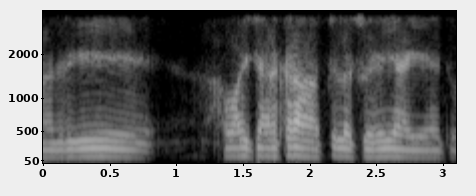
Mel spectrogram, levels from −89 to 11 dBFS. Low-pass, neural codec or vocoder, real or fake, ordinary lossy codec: 3.6 kHz; none; real; AAC, 32 kbps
